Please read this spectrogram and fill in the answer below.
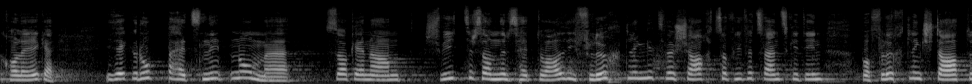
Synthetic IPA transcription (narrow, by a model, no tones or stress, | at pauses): kʰoleːɡə | id̥ɛɡ̥ɾʊpəɦɛtsnɪdnʊmə | soːɡenɑntʃʋit͡səɾsɔnd̪ənshɛt̪ːoɑlːiflʏχtlɪŋːət͡sʋʏʃəɑχtsofyːfət͡sʋænt͡skid̪in | ʋoflʏχtlɪŋsʃtɑːt̪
